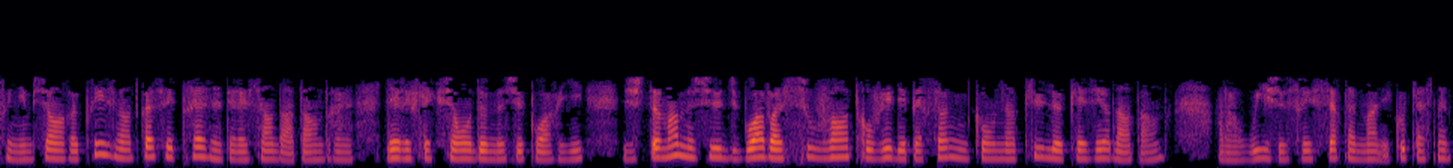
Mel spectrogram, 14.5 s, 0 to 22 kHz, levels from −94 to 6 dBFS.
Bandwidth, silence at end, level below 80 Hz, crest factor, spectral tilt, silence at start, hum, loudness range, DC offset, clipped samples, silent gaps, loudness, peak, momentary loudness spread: 3.9 kHz; 0.05 s; -90 dBFS; 24 dB; -3 dB/octave; 0 s; none; 6 LU; under 0.1%; under 0.1%; none; -39 LUFS; -16 dBFS; 12 LU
